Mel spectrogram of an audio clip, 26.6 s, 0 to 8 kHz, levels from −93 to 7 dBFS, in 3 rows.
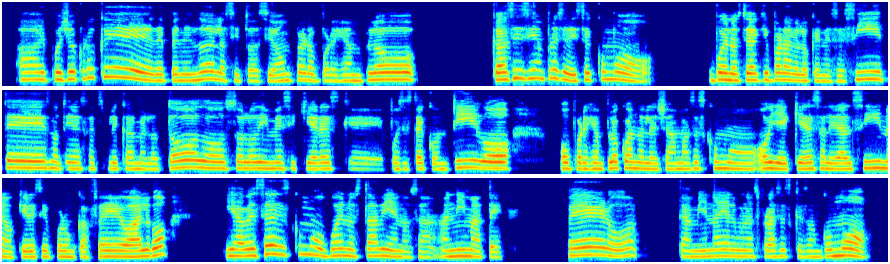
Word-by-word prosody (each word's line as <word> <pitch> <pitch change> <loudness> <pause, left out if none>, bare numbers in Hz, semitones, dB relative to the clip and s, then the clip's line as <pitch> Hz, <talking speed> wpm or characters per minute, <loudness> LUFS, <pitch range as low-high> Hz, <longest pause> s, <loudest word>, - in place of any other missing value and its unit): Ay, 250 0 -1
pues 245 +1 +1
yo 260 0 +3
creo 305 +3 -4
que 315 -9 +3
dependiendo 215 +2 -1
de 270 0 +2
la 235 -4 -1
situación, 200 +1 -5
pero, 225 -4 -2
por 205 0 -7
ejemplo, 235 +5 +2 0.7
casi 250 +4 +3
siempre 290 +1 -1
se 255 - +1
dice 215 +2 +1
como: 245 -7 -1 0.5
"Bueno, 235 +1 +4
estoy 230 +2 +3
aquí 230 +1 0
para 235 -2 +1
lo 205 -1 -1
que 200 - -5
necesites, 240 +3 +1
no 225 -2 -2
tienes 210 0 -4
que 210 - -8
explicármelo 200 -1 -5
todo, 235 -1 +2
solo 220 +1 -1
dime 215 -1 +1
si 205 0 -9
quieres 205 +1 -2
que, 190 -2 -13
pues 200 -1 -6
esté 205 +1 -2
contigo". 220 +2 +2 0.5
O 210 -1 +1
por 205 -1 0
ejemplo, 205 +2 0
cuando 220 -3 +1
les 195 -2 -1
llamas 200 +1 -3
es 210 -1 -4
como: 205 -3 -1
"Oye, 215 -3 +3
¿quieres 210 0 0
salir 205 -2 0
al 195 0 +1
cine 230 -1 +1
o 190 - -8
quieres 200 0 -2
ir 205 - -1
por 205 +1 -3
un 200 -1 -1
café 210 +3 0
o - - +5
algo?" 225 +7 +4 0.5
Y 235 +1 +1
a 230 -1 +3
veces 290 +6 +3
es 270 -2 -4
como: 280 -5 -2
"Bueno, 240 +1 0
está 235 +3 -2
bien, 215 -4 +1
o 190 - -10
sea, 185 0 -10
anímate". 210 -4 0 0.6
Pero 250 -2 +2 0.4
también 210 +1 -3
hay 230 +1 -1
algunas 215 -2 -4
frases 210 0 -4
que 205 - -9
son 200 0 -6
como: 225 -3 +2
220 Hz, 175 wpm, -21 LUFS, 205-240 Hz, 0.7 s, o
